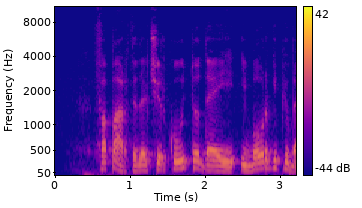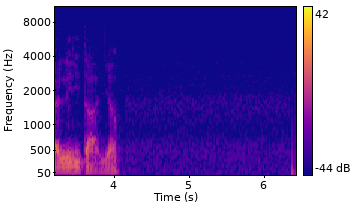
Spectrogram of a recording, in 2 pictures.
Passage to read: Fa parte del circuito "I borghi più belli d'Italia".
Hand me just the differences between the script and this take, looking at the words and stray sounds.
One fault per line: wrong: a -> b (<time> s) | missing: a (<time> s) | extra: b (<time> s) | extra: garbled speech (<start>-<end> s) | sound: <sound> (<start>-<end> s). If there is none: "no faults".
extra: dei (1.9 s)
